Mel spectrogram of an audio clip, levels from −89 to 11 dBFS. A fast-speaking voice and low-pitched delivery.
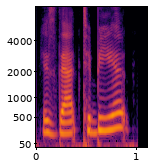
No: fast, 270 wpm; high, 230 Hz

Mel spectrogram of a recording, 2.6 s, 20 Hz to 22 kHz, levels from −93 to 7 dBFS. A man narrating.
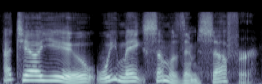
No: female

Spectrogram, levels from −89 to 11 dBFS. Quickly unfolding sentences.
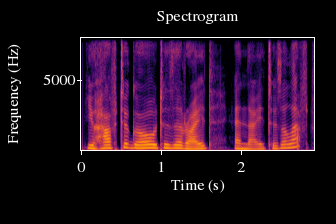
Yes: fast, 245 wpm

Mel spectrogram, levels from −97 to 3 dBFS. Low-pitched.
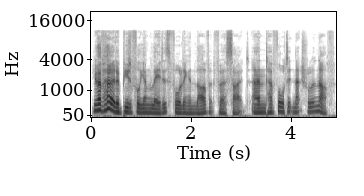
Yes: low, 130 Hz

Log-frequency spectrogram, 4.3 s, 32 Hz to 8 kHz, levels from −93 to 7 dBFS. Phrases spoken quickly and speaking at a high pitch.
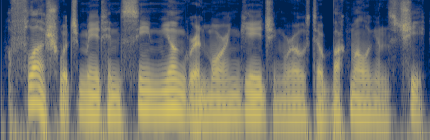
No: fast, 210 wpm; very low, 90 Hz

